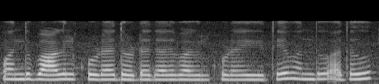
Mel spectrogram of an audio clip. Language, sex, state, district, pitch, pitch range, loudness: Kannada, female, Karnataka, Bidar, 225 Hz, 220-245 Hz, -16 LUFS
